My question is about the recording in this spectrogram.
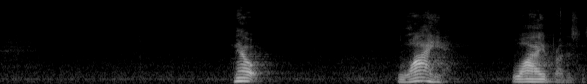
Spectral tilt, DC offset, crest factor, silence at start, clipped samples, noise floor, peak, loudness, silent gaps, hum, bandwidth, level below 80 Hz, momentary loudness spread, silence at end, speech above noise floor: -7 dB/octave; under 0.1%; 24 dB; 2.35 s; under 0.1%; -60 dBFS; -6 dBFS; -26 LUFS; none; none; 15.5 kHz; -66 dBFS; 13 LU; 0.1 s; 35 dB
